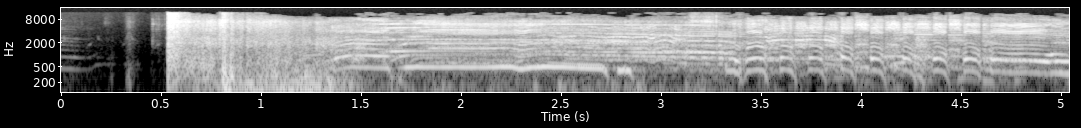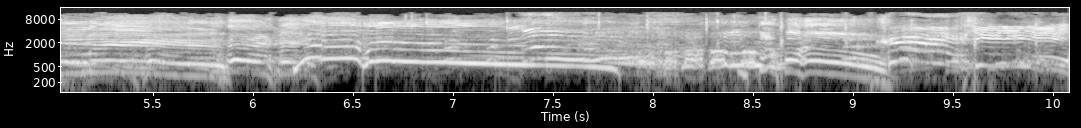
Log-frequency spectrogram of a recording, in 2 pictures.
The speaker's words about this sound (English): Couples pack a little box of explosive pink or blue chalk and then shoot it with a high-powered rifle.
